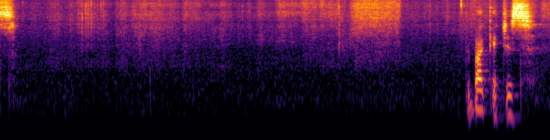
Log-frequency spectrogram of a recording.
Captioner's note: fabric rustling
